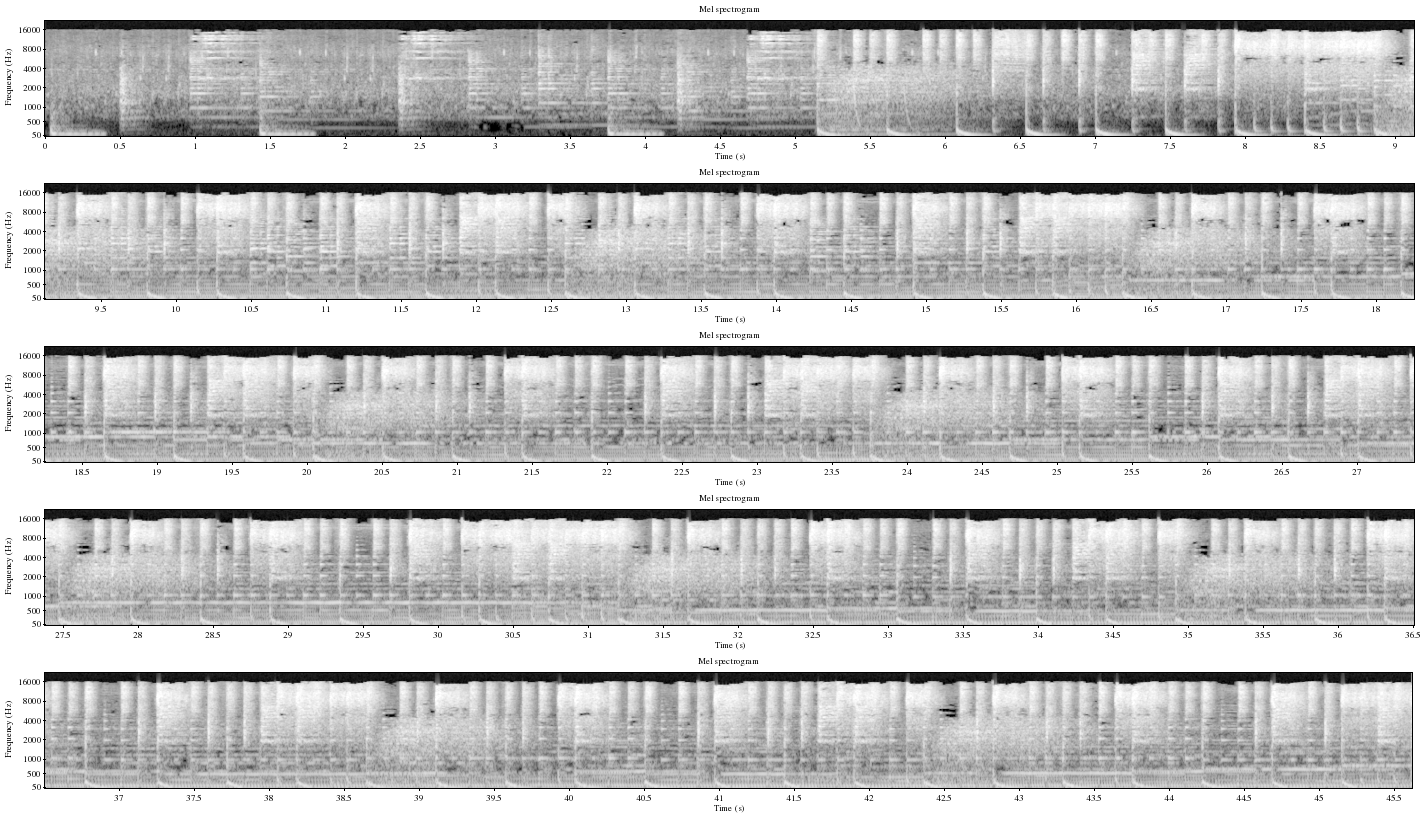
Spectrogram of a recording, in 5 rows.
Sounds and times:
Music: 0:00.0 - 0:45.6.

